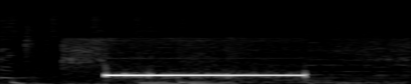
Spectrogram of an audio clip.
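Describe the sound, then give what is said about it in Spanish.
A telephone dialing tone as a call is placed: one steady, loud, low-pitched beep lasting about a second, with faint background rumble before and after and no talking. “Bien, entonces ahí le va a marcar.”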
